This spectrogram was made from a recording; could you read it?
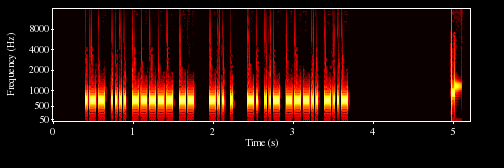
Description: Morse code, heard as a keyed tone, about 41 wpm, 700 Hz. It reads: WH0M DE NU8X
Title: USA Callsign DE Callsign - 4 Characters - 45wpm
